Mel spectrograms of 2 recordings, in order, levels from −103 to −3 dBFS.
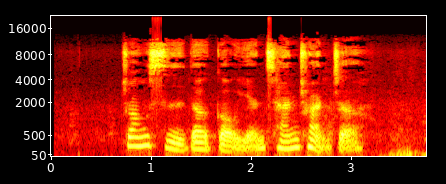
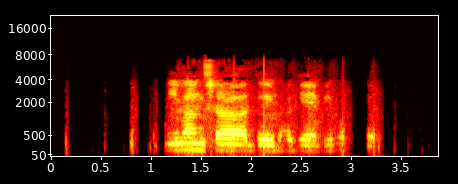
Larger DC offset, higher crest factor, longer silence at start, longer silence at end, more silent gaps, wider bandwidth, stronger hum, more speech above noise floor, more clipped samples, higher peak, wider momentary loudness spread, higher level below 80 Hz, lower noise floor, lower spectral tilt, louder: neither; about the same, 18 dB vs 18 dB; about the same, 0.7 s vs 0.8 s; second, 0 s vs 0.65 s; second, none vs 3.10-3.14 s; first, 16 kHz vs 7.4 kHz; neither; second, 39 dB vs 63 dB; neither; about the same, 0 dBFS vs -2 dBFS; second, 12 LU vs 21 LU; first, -46 dBFS vs -62 dBFS; second, -55 dBFS vs -81 dBFS; second, -2.5 dB/octave vs -4.5 dB/octave; first, -14 LUFS vs -18 LUFS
